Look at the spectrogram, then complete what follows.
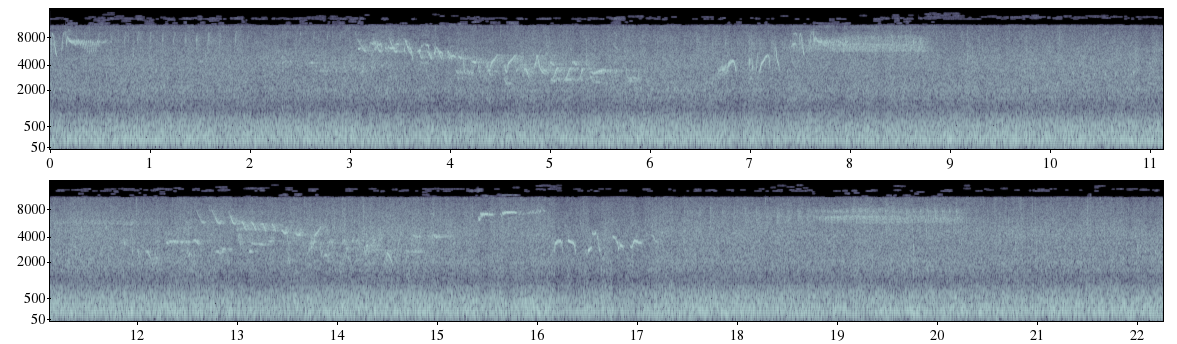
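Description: A stream flowing steadily, with birds calling in short runs of high chirps and trills every few seconds.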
